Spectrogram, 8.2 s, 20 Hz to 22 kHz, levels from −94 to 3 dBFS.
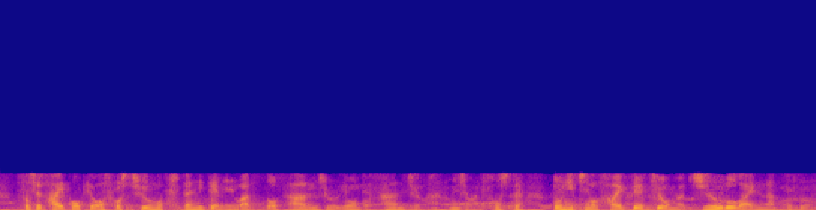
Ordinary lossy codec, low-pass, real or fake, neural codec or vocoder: AAC, 16 kbps; 7.2 kHz; fake; codec, 16 kHz, 1 kbps, FreqCodec, larger model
